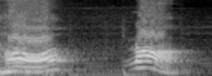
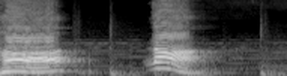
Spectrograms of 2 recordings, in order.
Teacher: আপনার ন টা কিন্তু নাকের সাহায্যে উচ্চারিত হচ্ছে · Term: নাসিক্য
